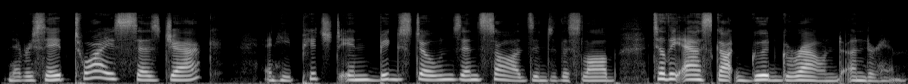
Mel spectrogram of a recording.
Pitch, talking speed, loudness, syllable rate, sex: 200 Hz, 160 wpm, -19 LUFS, 3.6 syllables/s, female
